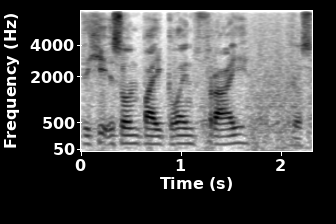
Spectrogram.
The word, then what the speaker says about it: Glenn Frey: I just said The Heat Is On by Glenn Frey.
